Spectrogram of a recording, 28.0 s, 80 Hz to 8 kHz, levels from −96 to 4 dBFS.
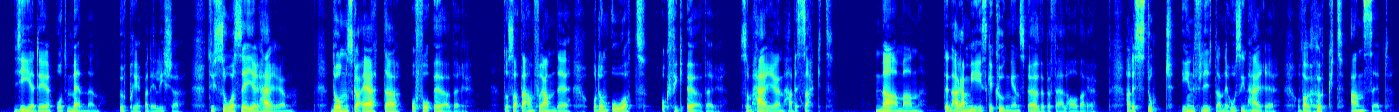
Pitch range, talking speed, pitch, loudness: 100-125 Hz, 100 wpm, 110 Hz, -38 LUFS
